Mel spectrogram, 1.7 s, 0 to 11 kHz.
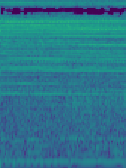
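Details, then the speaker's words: Tesla electric motor bench-spinning an NP205 transfer case with Magnum drum underdrive: steady high buzzing whine over low hum, like a bearing, with slight vibration; spline suspected, not confirmed. "Hear that noise? Sounds like a bearing. It would be quiet. Hear that? And I got a little vibration."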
